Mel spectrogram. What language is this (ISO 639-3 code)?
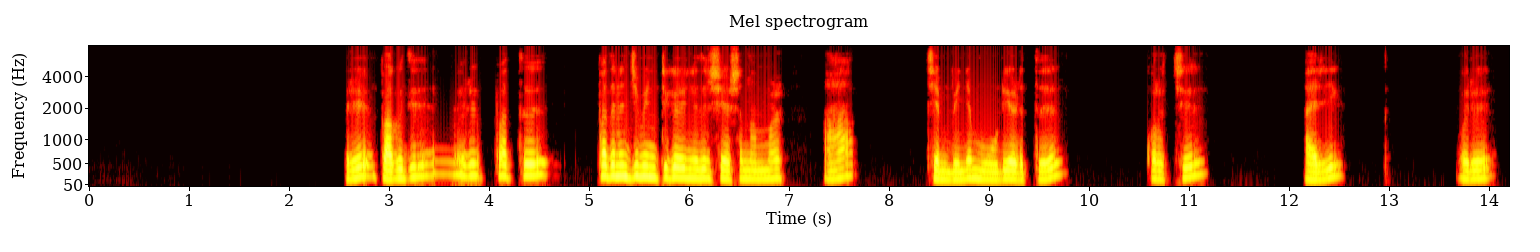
mal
